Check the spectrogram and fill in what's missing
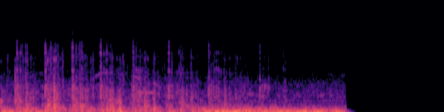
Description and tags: spinning wheel
spin, wheel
